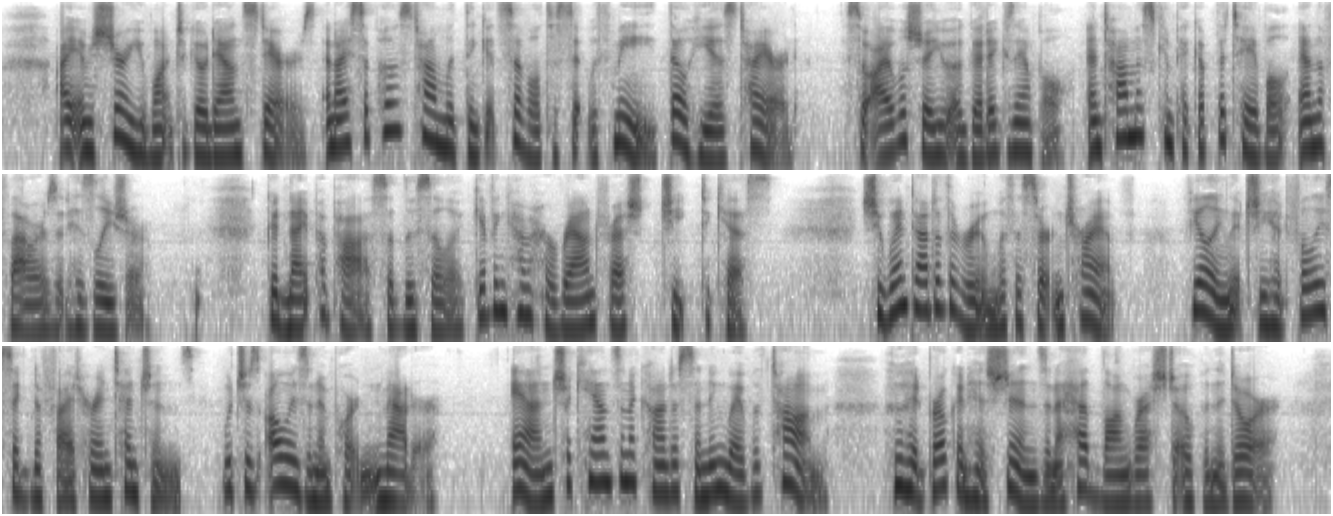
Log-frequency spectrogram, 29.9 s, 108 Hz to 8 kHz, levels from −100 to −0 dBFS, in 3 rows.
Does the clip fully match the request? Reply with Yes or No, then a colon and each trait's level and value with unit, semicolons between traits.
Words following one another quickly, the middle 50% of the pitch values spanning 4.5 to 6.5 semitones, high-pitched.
No: fast, 215 wpm; average, 5.2 semitones; medium, 180 Hz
